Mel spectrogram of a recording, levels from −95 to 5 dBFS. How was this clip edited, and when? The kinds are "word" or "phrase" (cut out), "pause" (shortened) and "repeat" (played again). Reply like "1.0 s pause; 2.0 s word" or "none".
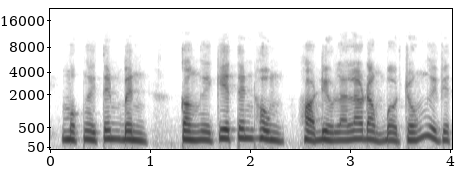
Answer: none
